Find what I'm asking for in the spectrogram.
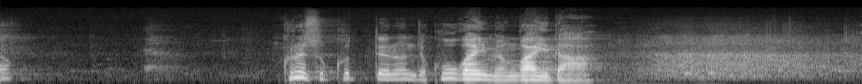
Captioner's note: audience Laughter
